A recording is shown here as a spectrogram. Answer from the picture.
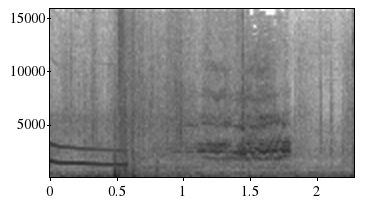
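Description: A high animal call that slides down in pitch, then a short wavering, whinny-like call about a second later, over background music.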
